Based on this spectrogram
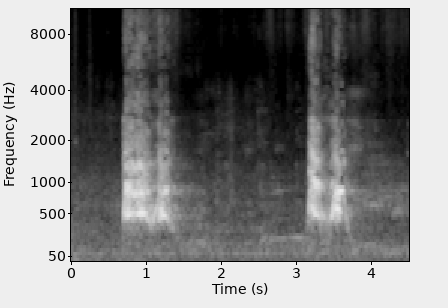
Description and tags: Dog Bark
Short sharp bark, dog close up, outside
